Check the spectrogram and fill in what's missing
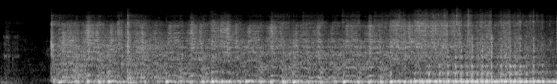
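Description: An old Jeep engine, unused for 24 years and sprayed with starting fluid, cranks and catches, then runs with a rough, steady chug, loud and close, after a brief quiet start.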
